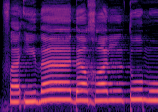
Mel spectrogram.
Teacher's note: ada waw sukun yang sebelumnya berharokat dhammah, maka huruf yang berharokat dhammah kita panjangkan 2 harokat. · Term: mad tabi'i dhahiri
